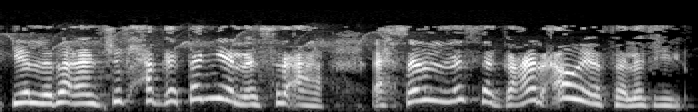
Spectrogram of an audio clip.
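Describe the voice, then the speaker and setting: A woman's voice: very high voice, big pitch swings, very fast. A woman voicing Simbo, a cheeky lying thief. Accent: Egyptian Arabic. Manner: pleading innocence, cheeky. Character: greedy young male thief Simbo, cheeky liar.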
